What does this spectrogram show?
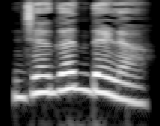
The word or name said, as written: ಜಗದ್ದಳ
